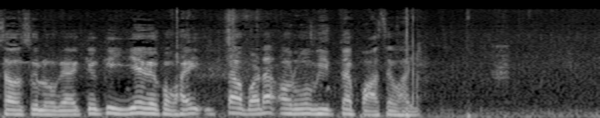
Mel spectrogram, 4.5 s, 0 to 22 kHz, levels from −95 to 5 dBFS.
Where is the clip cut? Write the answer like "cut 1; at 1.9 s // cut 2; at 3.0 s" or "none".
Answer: none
